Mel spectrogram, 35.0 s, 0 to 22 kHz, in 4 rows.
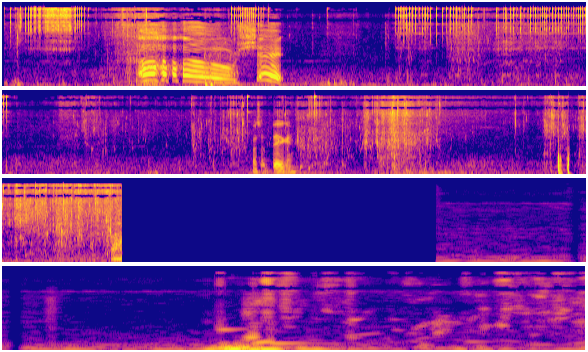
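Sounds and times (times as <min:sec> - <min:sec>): fishing reel clicking: 0:00.0 - 0:01.5, 0:03.4 - 0:04.1, 0:05.8 - 0:09.0
fish splashing in water: 0:13.2 - 0:15.3, 0:16.9 - 0:19.2.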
